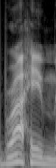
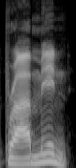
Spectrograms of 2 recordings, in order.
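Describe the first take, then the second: First: The word has no m sound before the end. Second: The word has an m sound before the end. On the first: The speaker calls it wrong. "misspeaking that in episode two and saying Brahim" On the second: The speaker calls it right. "I said it right that time!"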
